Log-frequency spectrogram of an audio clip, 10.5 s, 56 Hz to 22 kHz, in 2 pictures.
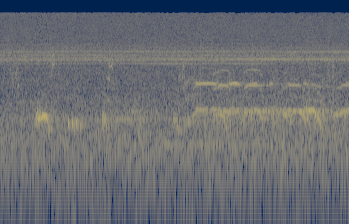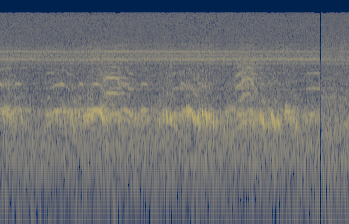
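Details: Captive black-necked crane, Akan International Crane Center, January 8, 2006: a quieter stretch of drawn-out, slightly wavering trumpeting calls that grow denser toward the end, with faint background hum.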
